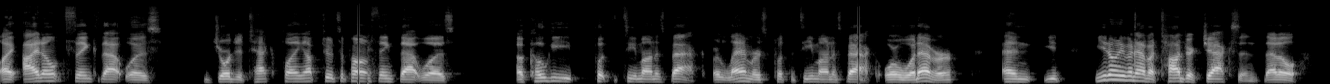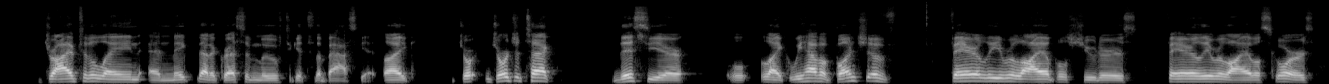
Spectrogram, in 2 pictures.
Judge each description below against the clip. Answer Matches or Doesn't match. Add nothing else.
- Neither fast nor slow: Matches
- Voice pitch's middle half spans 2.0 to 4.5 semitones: Doesn't match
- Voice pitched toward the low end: Matches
